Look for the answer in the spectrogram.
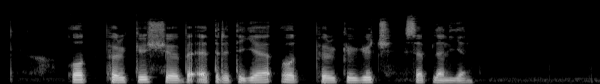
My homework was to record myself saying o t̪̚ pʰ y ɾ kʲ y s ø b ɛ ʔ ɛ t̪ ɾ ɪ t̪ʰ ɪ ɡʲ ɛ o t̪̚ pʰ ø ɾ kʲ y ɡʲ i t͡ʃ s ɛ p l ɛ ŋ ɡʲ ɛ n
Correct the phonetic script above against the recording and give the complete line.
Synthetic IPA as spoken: o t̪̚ pʰ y ɾ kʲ y ʃ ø b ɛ ʔ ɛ t̪ ɾ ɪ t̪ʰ ɪ ɡʲ ɛ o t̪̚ pʰ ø ɾ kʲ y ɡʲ y t͡ʃ s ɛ p l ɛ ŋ ɡʲ ɛ n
